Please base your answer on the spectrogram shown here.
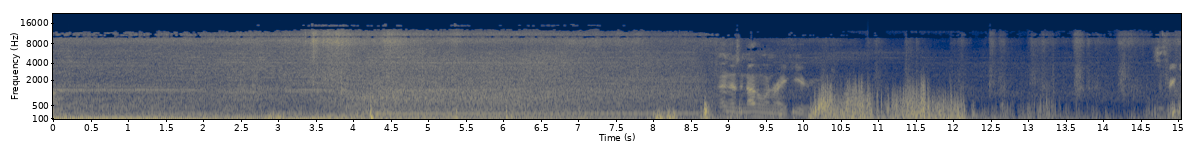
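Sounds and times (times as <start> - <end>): heat pump compressor and fan hum: 0.0 - 15.0.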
